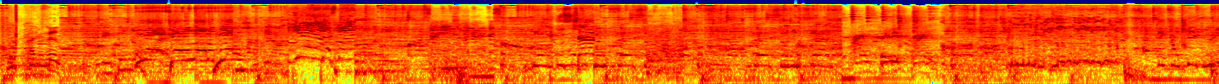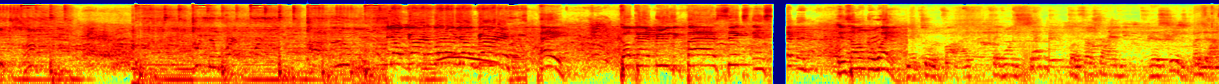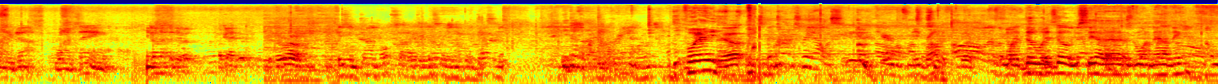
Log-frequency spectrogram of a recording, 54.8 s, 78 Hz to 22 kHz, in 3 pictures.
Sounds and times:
Music: 0.0 - 19.6, 20.3 - 26.2.

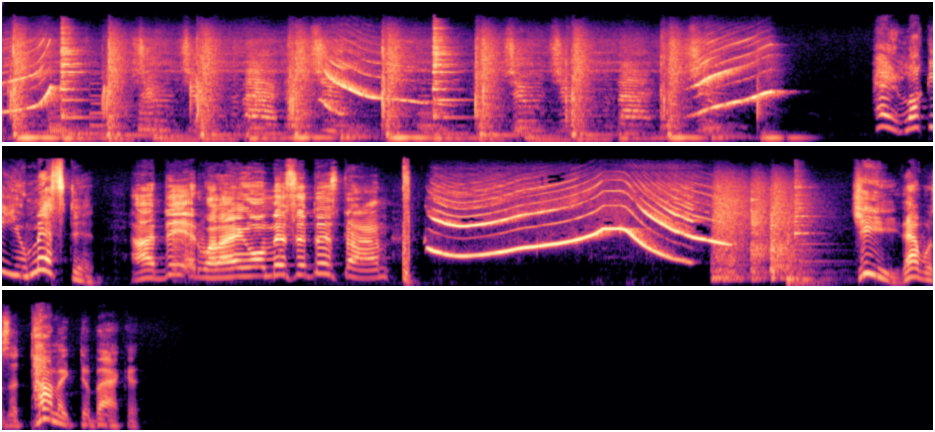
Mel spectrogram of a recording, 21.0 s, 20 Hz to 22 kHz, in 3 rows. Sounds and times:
Siren: 0.0 - 0.4, 2.4 - 3.3, 5.1 - 6.0, 10.1 - 12.6.

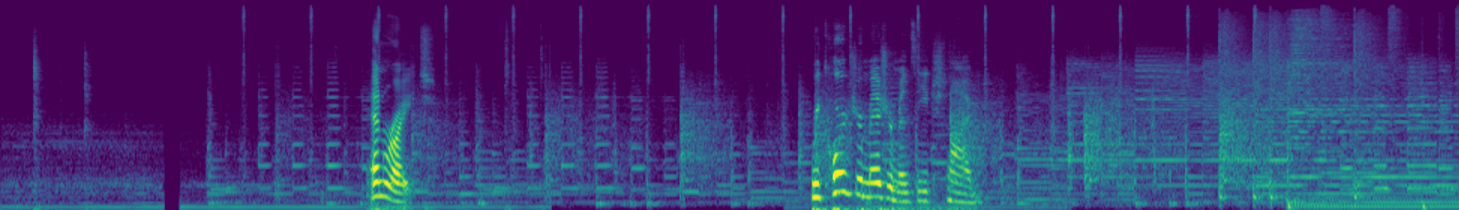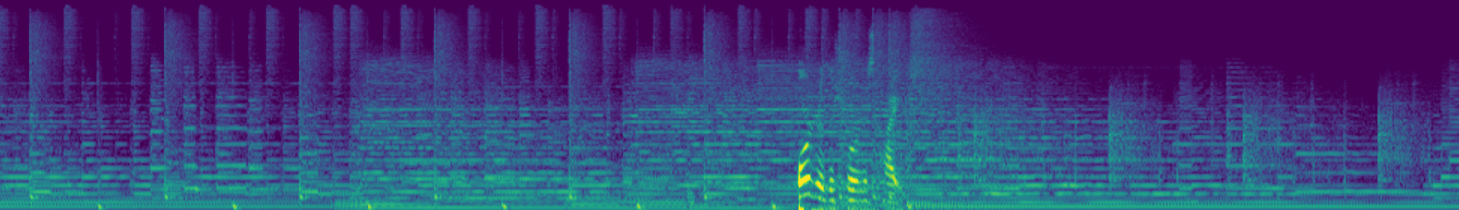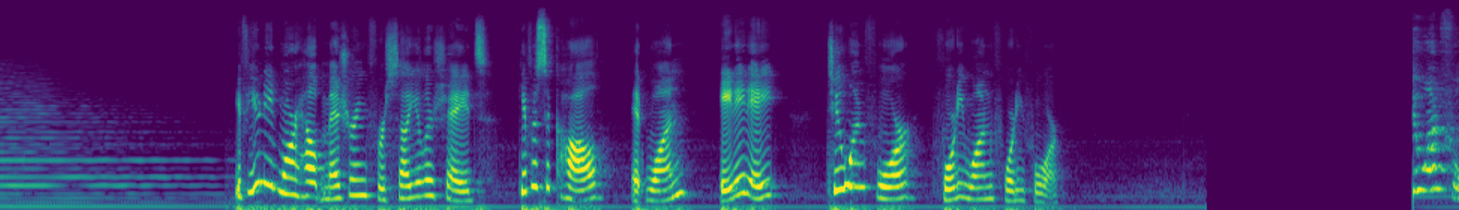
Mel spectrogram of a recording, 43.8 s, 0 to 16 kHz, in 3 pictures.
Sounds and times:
Music: 1.8 - 32.9
Speech: 3.7 - 4.4, 8.1 - 9.8, 22.6 - 23.7, 31.6 - 39.8, 43.3 - 43.7.

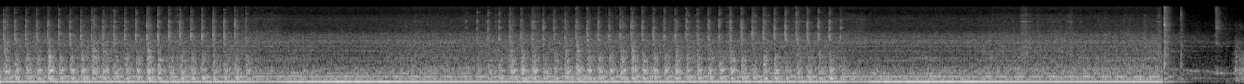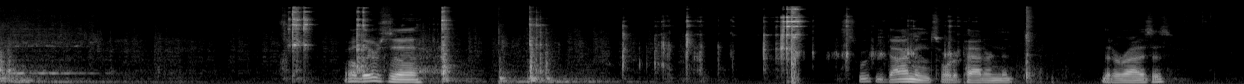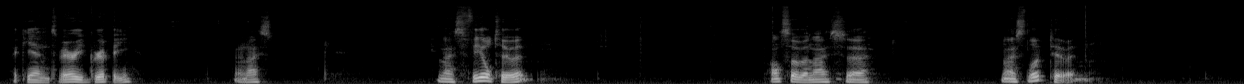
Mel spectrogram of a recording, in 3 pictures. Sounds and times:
Tools: 15.2 - 16.2, 18.6 - 22.2
Speech: 15.9 - 16.8, 21.0 - 22.7, 23.4 - 24.2, 25.0 - 26.3, 27.2 - 27.7, 29.2 - 30.3, 32.6 - 33.7, 34.9 - 35.9.

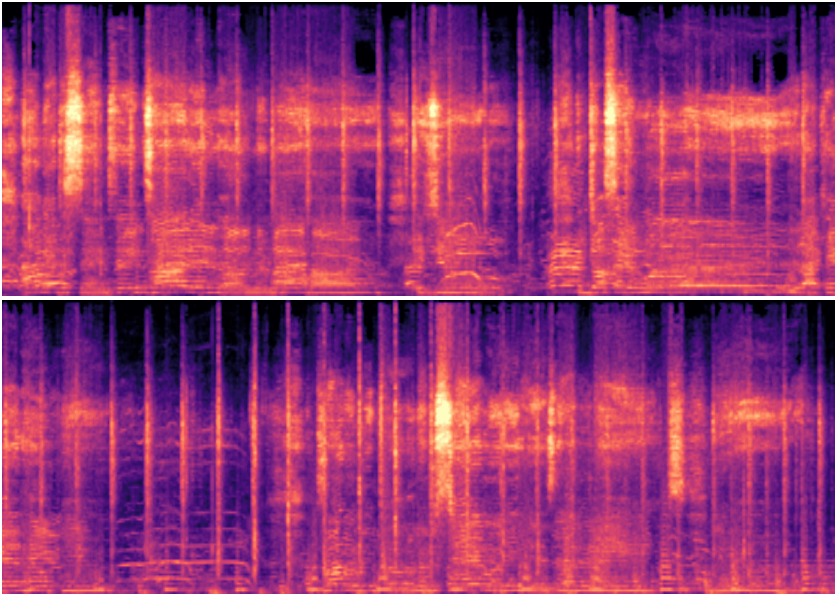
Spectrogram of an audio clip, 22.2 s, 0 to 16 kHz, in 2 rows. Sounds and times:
House music: 0.0 - 22.2.

